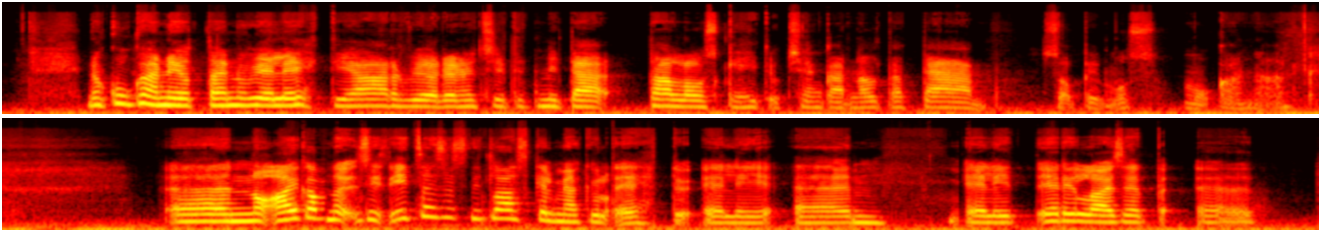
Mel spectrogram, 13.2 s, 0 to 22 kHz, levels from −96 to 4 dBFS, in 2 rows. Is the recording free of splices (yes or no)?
no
